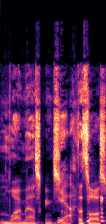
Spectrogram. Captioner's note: laugh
